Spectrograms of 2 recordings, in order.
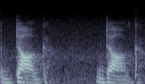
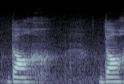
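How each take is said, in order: First: DOG with a clean hard g, low pitch; correct English dog. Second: DOG ending in a raspy Spanish jota; wrong final sound. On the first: Teacher correcting the final sound, low clean model. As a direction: say "dog" low, ending in a voiced g. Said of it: "en inglés". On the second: Teacher showing an ugly learner sound, mispronunciation demo. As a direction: say "dog" with a throaty kh at the end. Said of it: "ese sonido no queda muy bonito". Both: Shown as a demonstration.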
